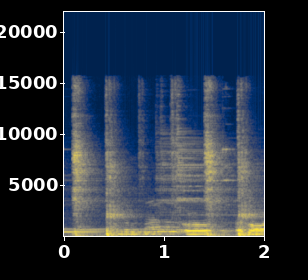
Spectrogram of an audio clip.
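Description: Band practice music: a held keyboard chord fades out, light percussion keeps a steady beat of about three strikes a second, and a singer's voice comes in during the second half.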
